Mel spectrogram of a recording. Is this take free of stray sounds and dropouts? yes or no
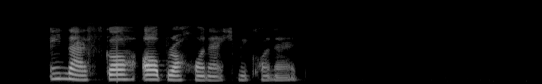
yes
